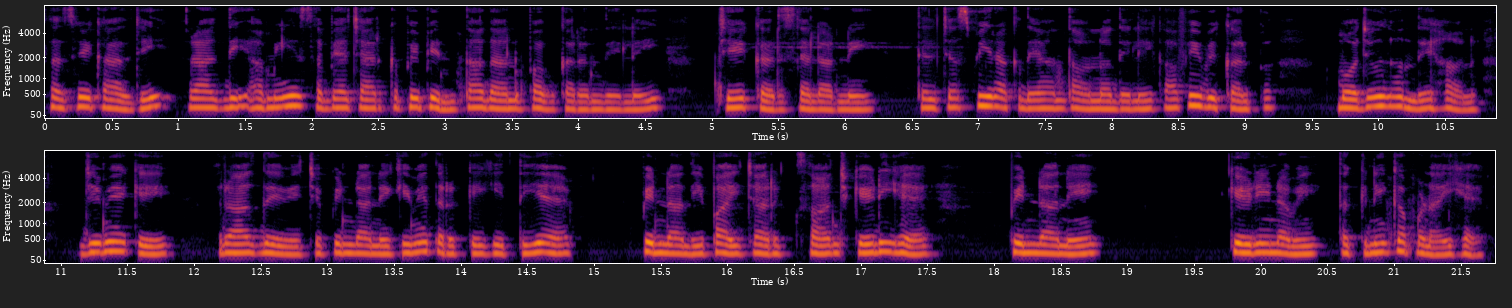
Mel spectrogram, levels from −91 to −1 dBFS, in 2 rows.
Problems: background sounds at intervals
